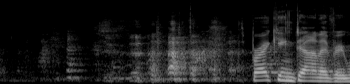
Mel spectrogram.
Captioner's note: laughter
